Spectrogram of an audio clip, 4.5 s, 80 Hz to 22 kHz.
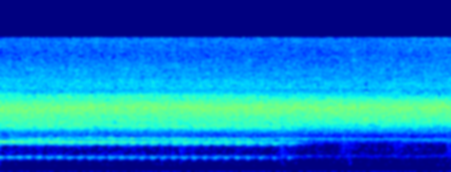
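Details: Evening cicada singing on 25 July 2019: a fast, even pulsing trill held for about three seconds before fading, over a steady high-pitched insect hiss and low background rumble.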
